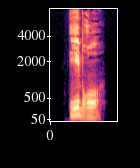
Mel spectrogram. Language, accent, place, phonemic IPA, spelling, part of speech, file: German, Germany, Berlin, /ˈeːbʁo/, Ebro, proper noun, De-Ebro.ogg
- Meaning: Ebro (a river in Spain)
